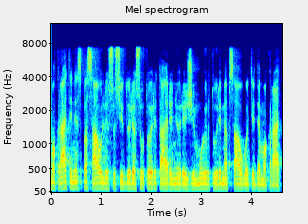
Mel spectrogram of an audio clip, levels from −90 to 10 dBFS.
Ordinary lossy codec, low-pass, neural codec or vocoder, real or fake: MP3, 64 kbps; 7.2 kHz; none; real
